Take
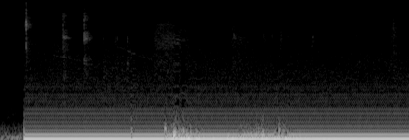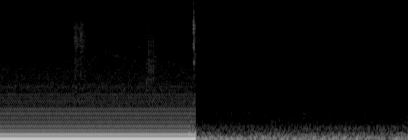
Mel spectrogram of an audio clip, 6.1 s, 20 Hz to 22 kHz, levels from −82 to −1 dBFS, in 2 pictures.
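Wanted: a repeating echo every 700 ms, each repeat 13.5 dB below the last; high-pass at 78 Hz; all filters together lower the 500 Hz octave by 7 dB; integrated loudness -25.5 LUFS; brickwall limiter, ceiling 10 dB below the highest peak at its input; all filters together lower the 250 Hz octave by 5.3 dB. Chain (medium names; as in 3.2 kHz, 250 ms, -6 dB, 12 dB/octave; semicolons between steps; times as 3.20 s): high-pass 78 Hz; peaking EQ 250 Hz -8.5 dB; peaking EQ 500 Hz -6 dB; peak limiter -28.5 dBFS; feedback delay 700 ms, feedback 21%, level -13.5 dB; trim +10 dB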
